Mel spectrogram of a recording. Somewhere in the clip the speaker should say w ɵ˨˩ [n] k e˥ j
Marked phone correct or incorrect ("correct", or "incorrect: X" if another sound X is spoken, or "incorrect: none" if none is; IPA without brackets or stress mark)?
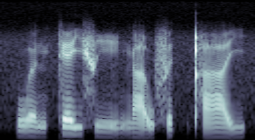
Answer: correct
